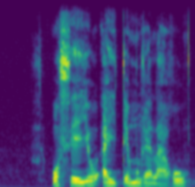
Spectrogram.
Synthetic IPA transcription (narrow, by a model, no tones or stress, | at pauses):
ʊfejoʔaitʼemʊɣɛlaɣʊ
